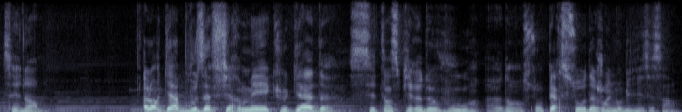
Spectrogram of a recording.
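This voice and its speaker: Deadpan male comedy-show host. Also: medium pitch, moderate pace, soft background music. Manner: mock-solemn, deadpan interviewer. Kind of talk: mock interview comedy show.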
